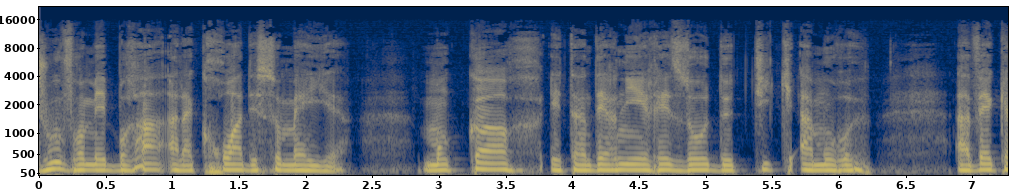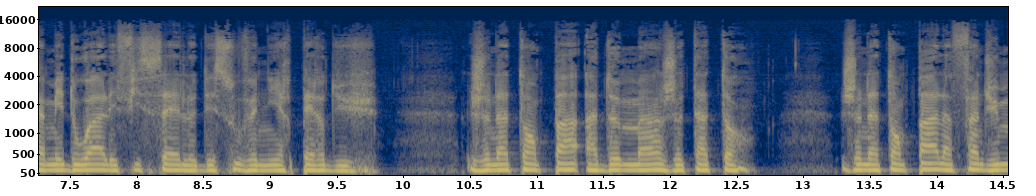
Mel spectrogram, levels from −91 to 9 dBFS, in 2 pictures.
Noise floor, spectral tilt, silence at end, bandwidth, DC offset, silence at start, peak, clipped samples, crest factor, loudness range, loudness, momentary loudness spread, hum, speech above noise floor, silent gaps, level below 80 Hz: -46 dBFS; -5.5 dB/octave; 0 s; 14 kHz; under 0.1%; 0 s; -6 dBFS; under 0.1%; 10 dB; 1 LU; -16 LUFS; 5 LU; none; 31 dB; none; -40 dBFS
